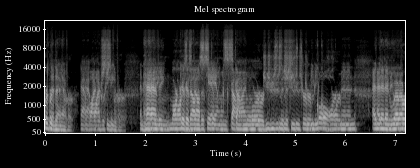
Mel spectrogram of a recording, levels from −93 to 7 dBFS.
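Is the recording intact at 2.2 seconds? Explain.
No. At 2.2 seconds, as throughout the clip, the speech is doubled: a second copy follows at equal level about 85 ms later, heard as a slap echo. This is channel delay (doubling). One channel runs late, which fits a 4096-sample buffer, and both channels are summed to mono.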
